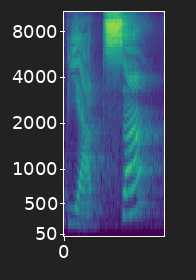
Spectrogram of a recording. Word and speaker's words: piazza: Dale, entonces la pronunciación piazza, la misma de pizza, hay que pronunciar bien la Z, La Z en italiano.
